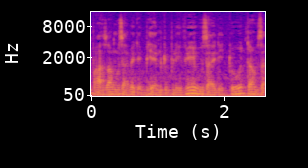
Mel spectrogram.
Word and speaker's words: BMW: Donc par exemple à ce niveau, si je mets BMW, ok, BMW, donc tout simplement je prononce V parce qu'on dit W c'est V en allemand.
